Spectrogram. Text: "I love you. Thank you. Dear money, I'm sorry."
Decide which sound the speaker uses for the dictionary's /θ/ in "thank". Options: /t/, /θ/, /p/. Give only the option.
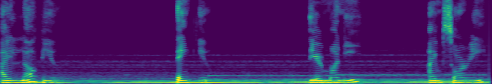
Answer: /t/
